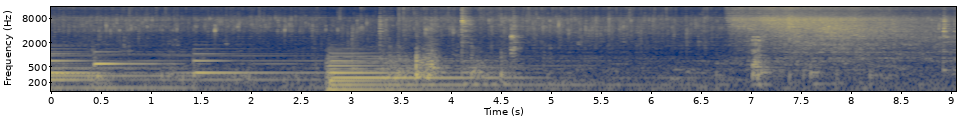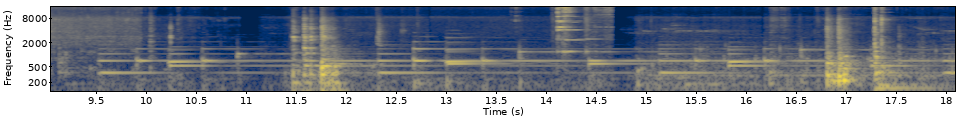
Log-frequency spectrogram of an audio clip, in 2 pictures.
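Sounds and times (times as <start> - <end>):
background music with held notes: 0.0 - 5.6, 9.5 - 18.0
food frying in oil: 0.0 - 10.0
loud sizzling hiss: 0.0 - 10.1.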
